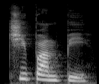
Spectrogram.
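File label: "чипанпи", Komi, female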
